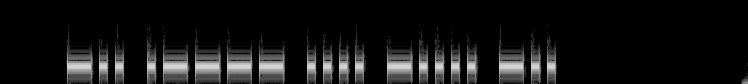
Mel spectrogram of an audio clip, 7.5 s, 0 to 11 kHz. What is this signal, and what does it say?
Morse code, heard as a keyed tone, about 15 wpm, 700 Hz. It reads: D1H6D
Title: Five Challenging Letter-Number Combinations 15wpm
